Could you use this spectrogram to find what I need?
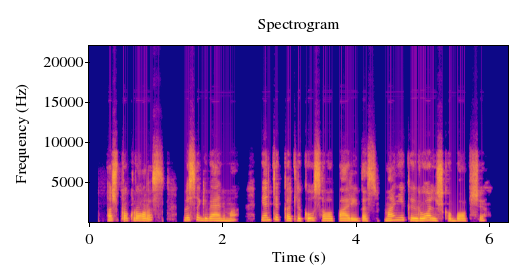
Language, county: Lithuanian, Klaipėda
